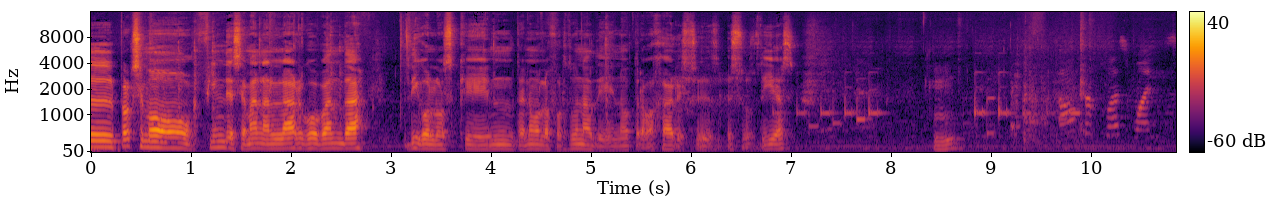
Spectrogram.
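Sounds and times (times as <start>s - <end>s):
speech: 0.0s - 7.3s, 8.4s - 8.8s
low steady hum: 0.0s - 10.8s
mobile phone beeping with incoming calls in a radio broadcast booth: 7.0s - 8.0s, 8.8s - 10.0s.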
